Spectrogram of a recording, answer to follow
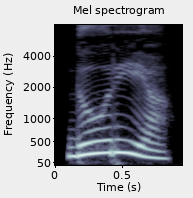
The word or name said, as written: ದೋರಿಯ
